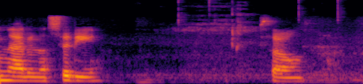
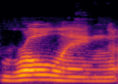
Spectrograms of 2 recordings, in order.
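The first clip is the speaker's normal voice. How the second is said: sarcastic, drawn-out tone. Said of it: "It's all sarcasm".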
